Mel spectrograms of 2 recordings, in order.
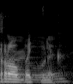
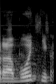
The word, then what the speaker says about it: Роботник: доктор Эггман, он же в американских версиях тех времен известен как доктор Роботник. Ну, либо Работник, как его некоторые произносят, ну, как бы, робот, поэтому я его буду называть Роботник.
